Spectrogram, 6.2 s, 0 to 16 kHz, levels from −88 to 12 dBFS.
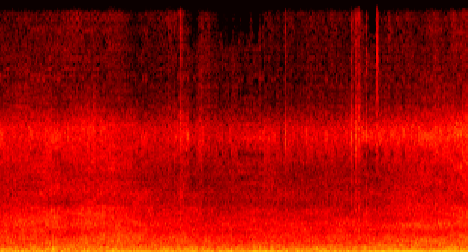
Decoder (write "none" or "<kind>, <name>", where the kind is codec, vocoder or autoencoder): codec, SNAC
